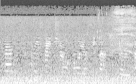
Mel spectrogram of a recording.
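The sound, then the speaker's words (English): An aeroplane flies past outside the window, a loud, steady low rumble filling the whole moment, with indistinct voices talking over it. “You probably heard actual aeroplanes going outside the window.”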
